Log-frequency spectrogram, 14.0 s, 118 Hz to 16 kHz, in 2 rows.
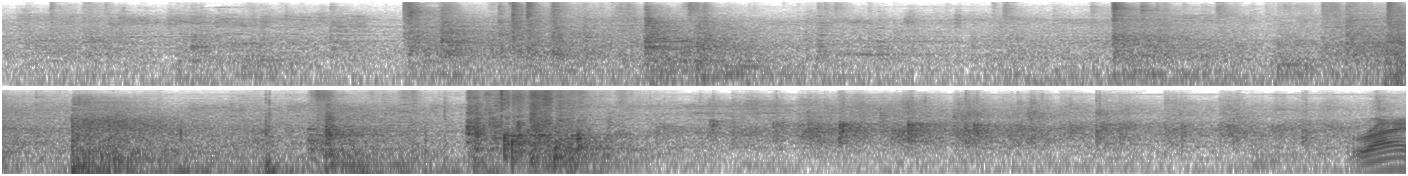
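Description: A bowling ball drops onto the wooden lane with a heavy thud about halfway through and rolls with a low rumble. About two seconds later comes a sharp crash at the pin deck, on a spare attempt at a lone 10 pin. Bowling-centre crowd noise runs underneath.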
